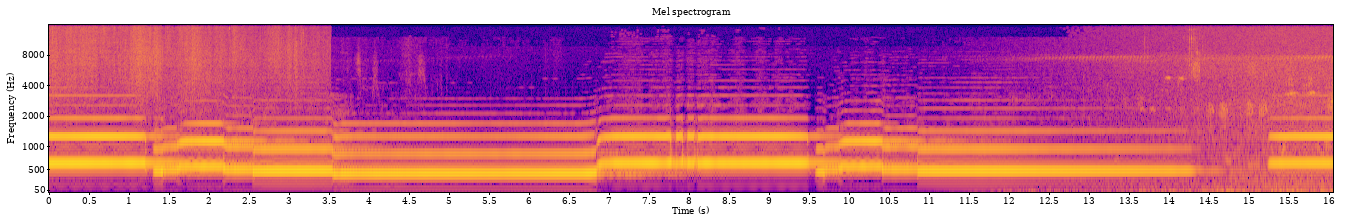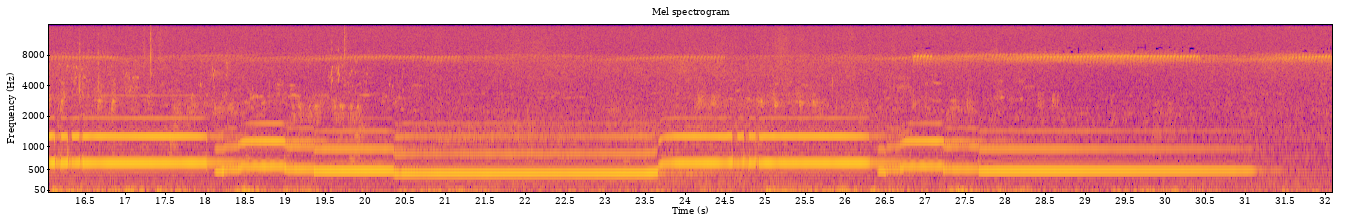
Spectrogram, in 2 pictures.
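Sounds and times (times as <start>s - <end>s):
slow woodwind melody: 0.0s - 32.0s.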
